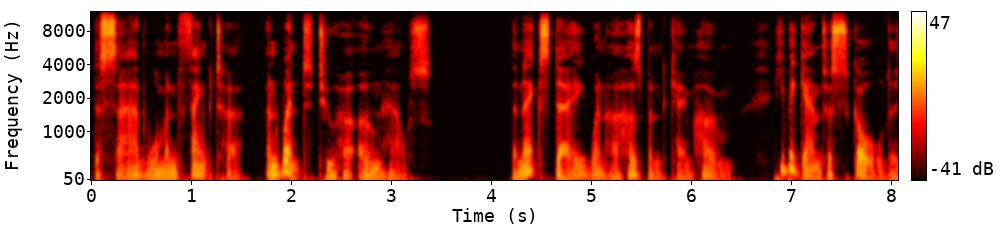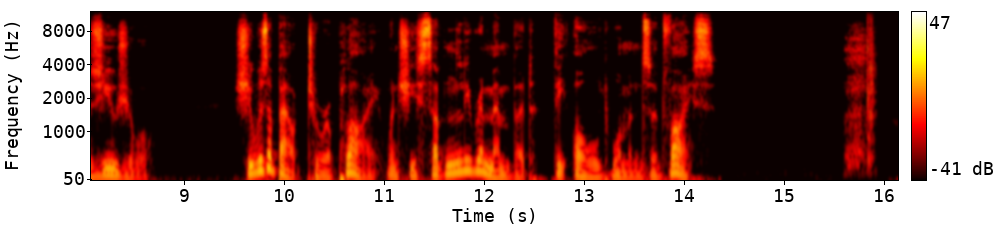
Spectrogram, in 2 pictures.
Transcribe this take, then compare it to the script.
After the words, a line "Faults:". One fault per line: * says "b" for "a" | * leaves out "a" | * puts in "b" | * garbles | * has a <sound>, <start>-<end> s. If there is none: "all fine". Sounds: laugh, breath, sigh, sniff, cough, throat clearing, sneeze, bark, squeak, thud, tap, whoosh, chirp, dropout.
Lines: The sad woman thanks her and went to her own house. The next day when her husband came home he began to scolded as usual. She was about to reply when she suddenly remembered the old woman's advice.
The sad woman thanked her and went to her own house. The next day when her husband came home he began to scold as usual. She was about to reply when she suddenly remembered the old woman's advice.
Faults:
* says "thanked" for "thanks"
* says "scold" for "scolded"
* has a sniff, 15.6-15.9 s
